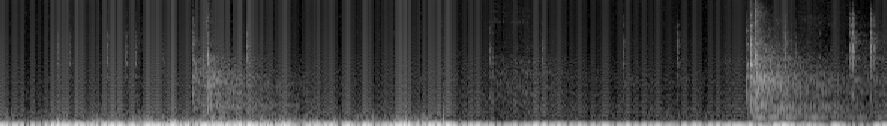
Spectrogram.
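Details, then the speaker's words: An old wind-driven windmill gives a heavy metallic clank with ringing at each top dead center stroke reversal, about every two seconds. Key and keyway play is the cause, and the windmill is judged to have only a couple of years left. "there so when it hits the top dead center and it switches over is where that big clank's coming from"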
